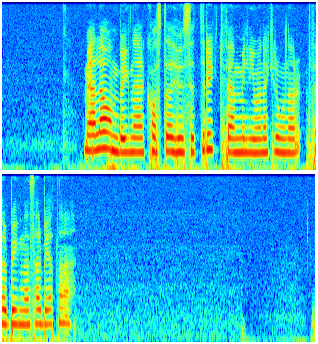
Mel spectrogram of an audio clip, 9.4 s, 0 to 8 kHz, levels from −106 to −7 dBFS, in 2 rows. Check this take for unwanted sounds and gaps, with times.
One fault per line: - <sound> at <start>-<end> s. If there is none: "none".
none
